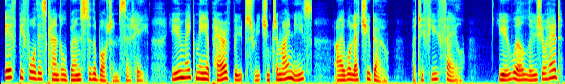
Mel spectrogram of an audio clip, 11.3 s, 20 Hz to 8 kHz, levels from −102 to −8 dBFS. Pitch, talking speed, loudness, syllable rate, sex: 190 Hz, 185 wpm, -18 LUFS, 4.3 syllables/s, female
